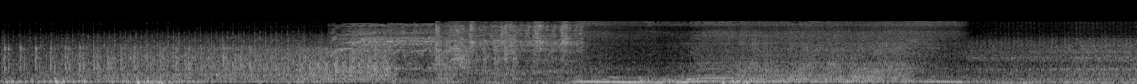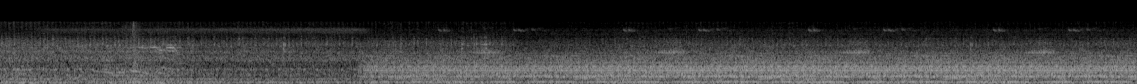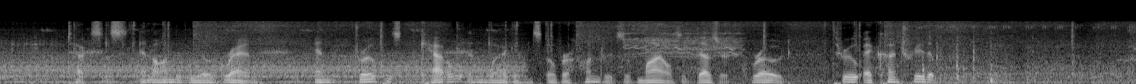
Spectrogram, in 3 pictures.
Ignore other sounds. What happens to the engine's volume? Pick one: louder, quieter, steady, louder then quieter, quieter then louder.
quieter.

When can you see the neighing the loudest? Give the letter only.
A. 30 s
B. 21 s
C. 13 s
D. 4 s
D.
